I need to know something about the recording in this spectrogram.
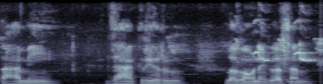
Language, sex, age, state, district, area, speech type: Nepali, male, 45-60, West Bengal, Jalpaiguri, urban, spontaneous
